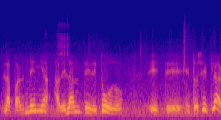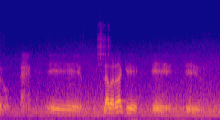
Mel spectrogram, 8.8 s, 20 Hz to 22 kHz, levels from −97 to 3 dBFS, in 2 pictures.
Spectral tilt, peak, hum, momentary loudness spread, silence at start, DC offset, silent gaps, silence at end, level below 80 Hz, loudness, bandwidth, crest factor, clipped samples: -8 dB/octave; -12 dBFS; 50 Hz at -55 dBFS; 18 LU; 0 s; under 0.1%; none; 0 s; -62 dBFS; -27 LUFS; 6.2 kHz; 16 dB; under 0.1%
